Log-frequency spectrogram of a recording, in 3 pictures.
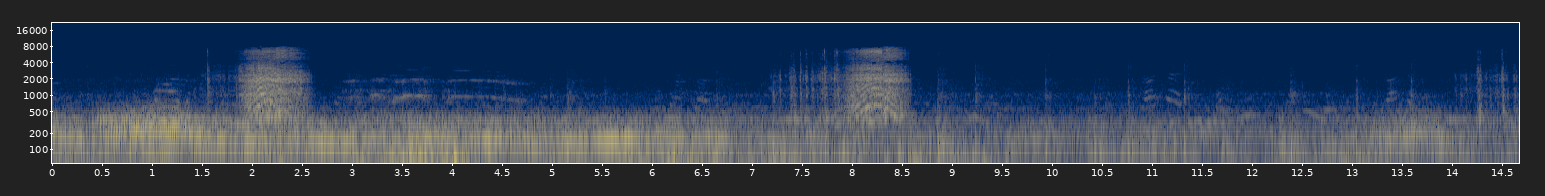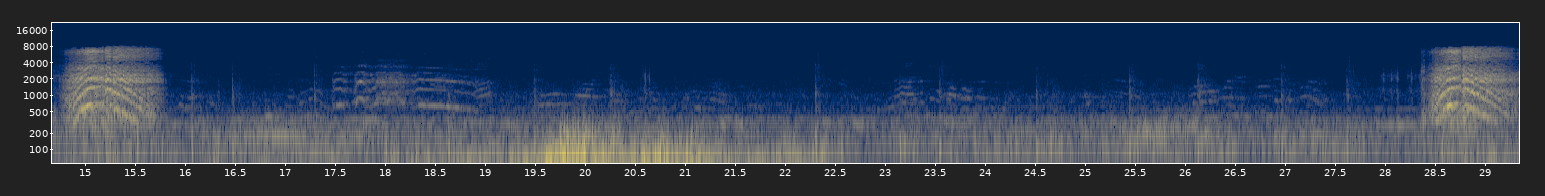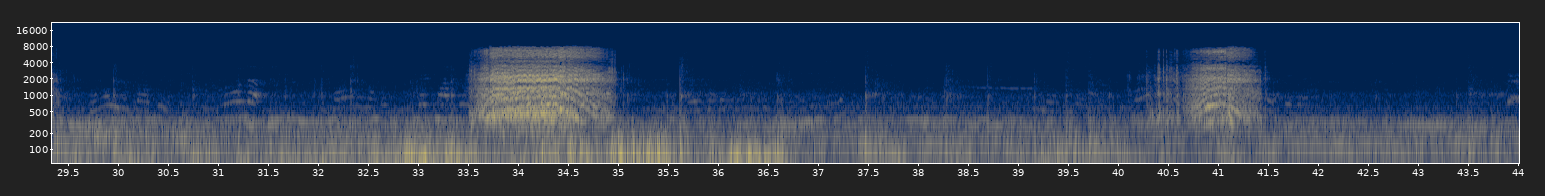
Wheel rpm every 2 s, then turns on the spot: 10, 0, 0, 10, 10, 0, 0, 30, 0, 0, 0, 0, 0, 0, 30, 0, 30, 20, 0, 0, 10, 0.
none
